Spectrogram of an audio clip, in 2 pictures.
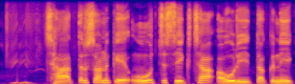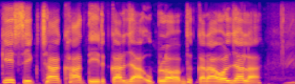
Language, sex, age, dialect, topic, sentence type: Bhojpuri, male, 18-24, Southern / Standard, banking, statement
